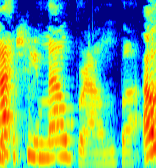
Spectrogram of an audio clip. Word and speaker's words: Melle: Okay, I'm gonna read your book, and it's Melle Brown. Is that my It's pronouncing? actually Mel Brown, but Oh, it's Mel I Brown.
